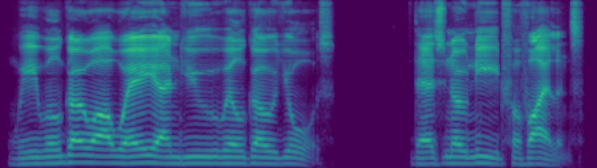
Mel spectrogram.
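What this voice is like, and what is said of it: Deep, calm male character voice. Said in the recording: “the man with the deep voice ... said the deep-voiced man calmly”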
